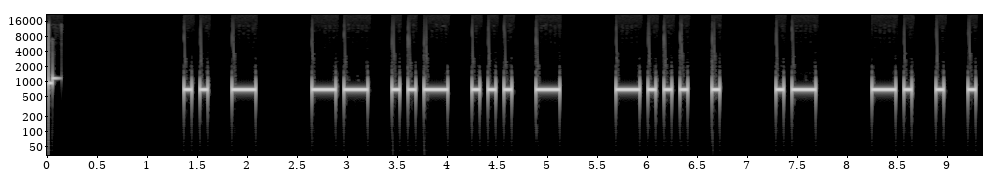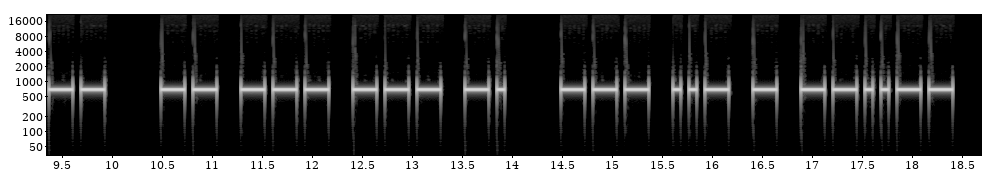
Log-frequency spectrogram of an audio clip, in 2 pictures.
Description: Morse code, heard as a keyed tone, about 15 wpm, 700 Hz. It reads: IT MUST BE A NEW MOON OUT,
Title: Sentences from Top 500 Words and Abbreviations 15wpm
